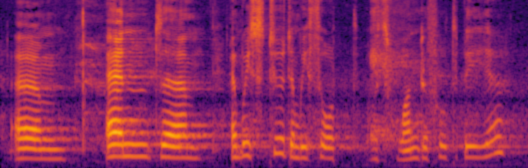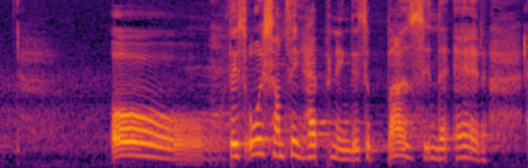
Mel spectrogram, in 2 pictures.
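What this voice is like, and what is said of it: South African or Australian-sounding accent. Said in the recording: “Often I get asked, are you South African, Australian, or where do you come from? So one is reminded you've got an accent all the time.”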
